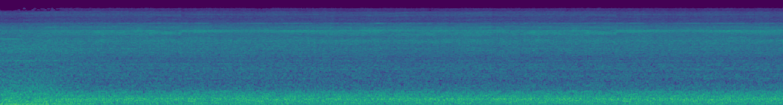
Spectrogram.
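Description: A parked jet's engine whines steadily outdoors.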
